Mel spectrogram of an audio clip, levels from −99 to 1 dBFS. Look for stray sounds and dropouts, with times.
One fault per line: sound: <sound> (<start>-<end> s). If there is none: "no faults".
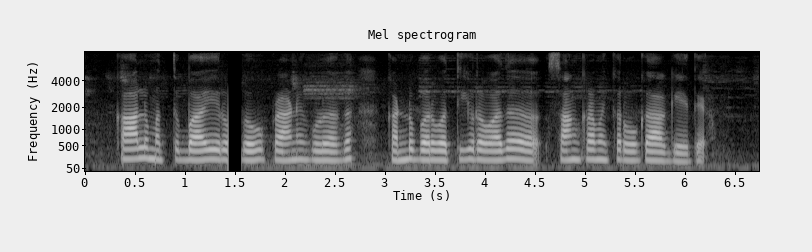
sound: dropout (1.4-1.6 s)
